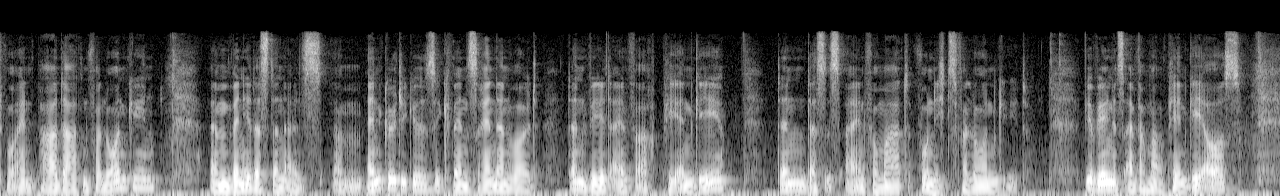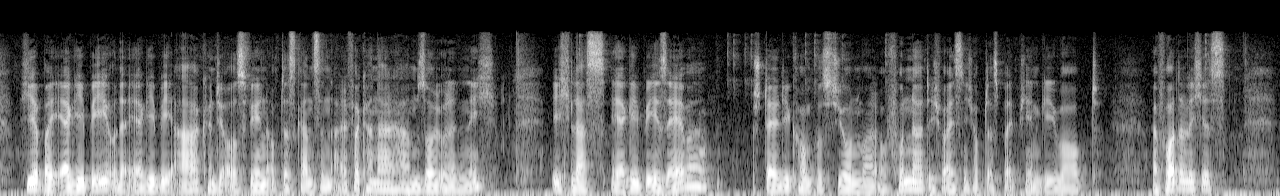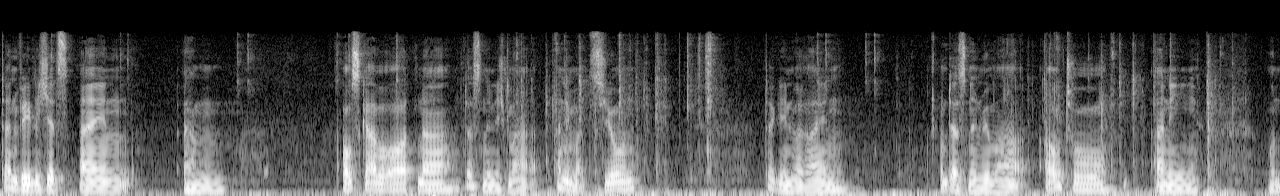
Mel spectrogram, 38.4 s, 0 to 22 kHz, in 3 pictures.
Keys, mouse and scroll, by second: 22.2-24.6 scroll down 1, 24.6 click, 26.7 right click, 27.8 click, 30.3-32.5 typing, 33.6-35.2 drag, 35.2-37.5 typing.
